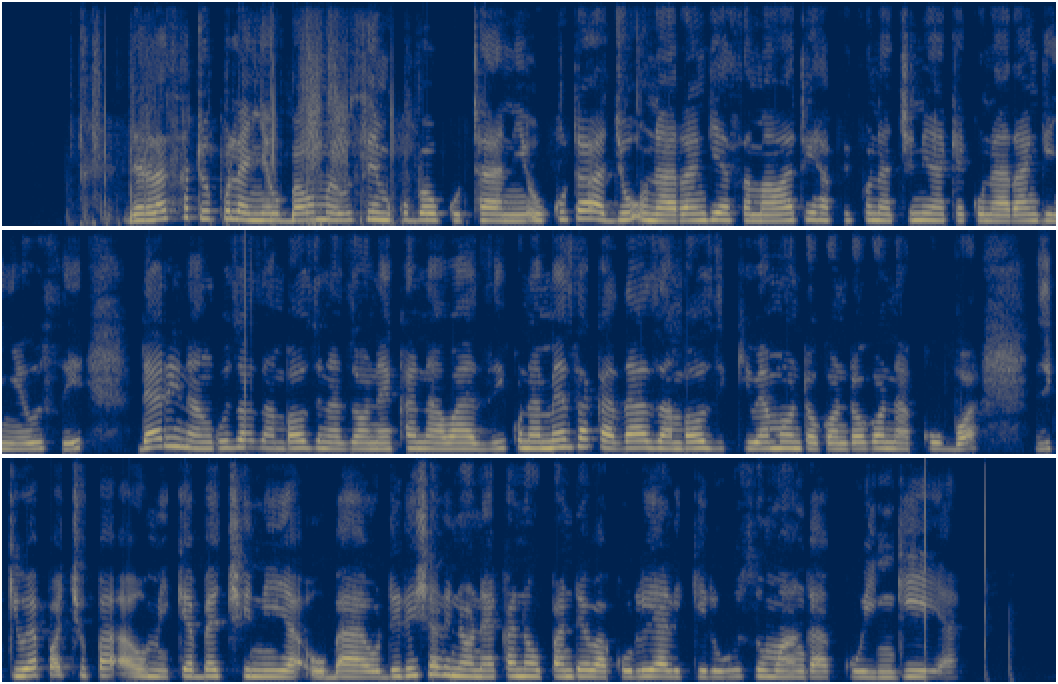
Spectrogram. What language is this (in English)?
Swahili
